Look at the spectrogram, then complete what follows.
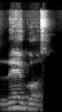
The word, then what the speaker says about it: Lagos: pronounce this can anyone has visited yeah we pronounce this place as Lagos okay so for Lagos if you have to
